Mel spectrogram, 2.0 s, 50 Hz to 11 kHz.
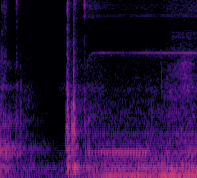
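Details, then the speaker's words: Longjia Easymax 125 scooter (Korea Motors) towed in for no-start at below −15°C; after replacing the smart key remote battery, pressing the remote gives a sharp click then one short clear chime; smart key responds normally. "찡 소리 나죠? 시동 걸어볼게요."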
